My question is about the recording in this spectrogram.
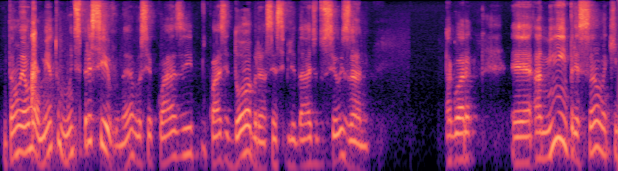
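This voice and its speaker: A Brazilian man answers questions after an online lecture, circling back with fillers and restarts as he explains. His voice sits a little high but has a dark, mellow tone. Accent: Brazilian Portuguese. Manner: hesitant, many fillers and restarts.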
